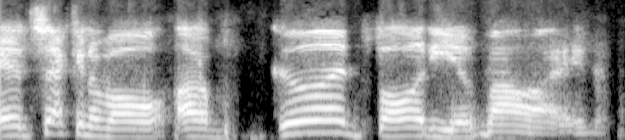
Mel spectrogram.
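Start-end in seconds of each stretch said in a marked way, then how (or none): 0.9-2.9 extremely heavy sarcasm, swooping and drawn out. Calling the team's manager a good buddy, extremely sarcastic. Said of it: "I'm saying that extremely sarcastically".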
